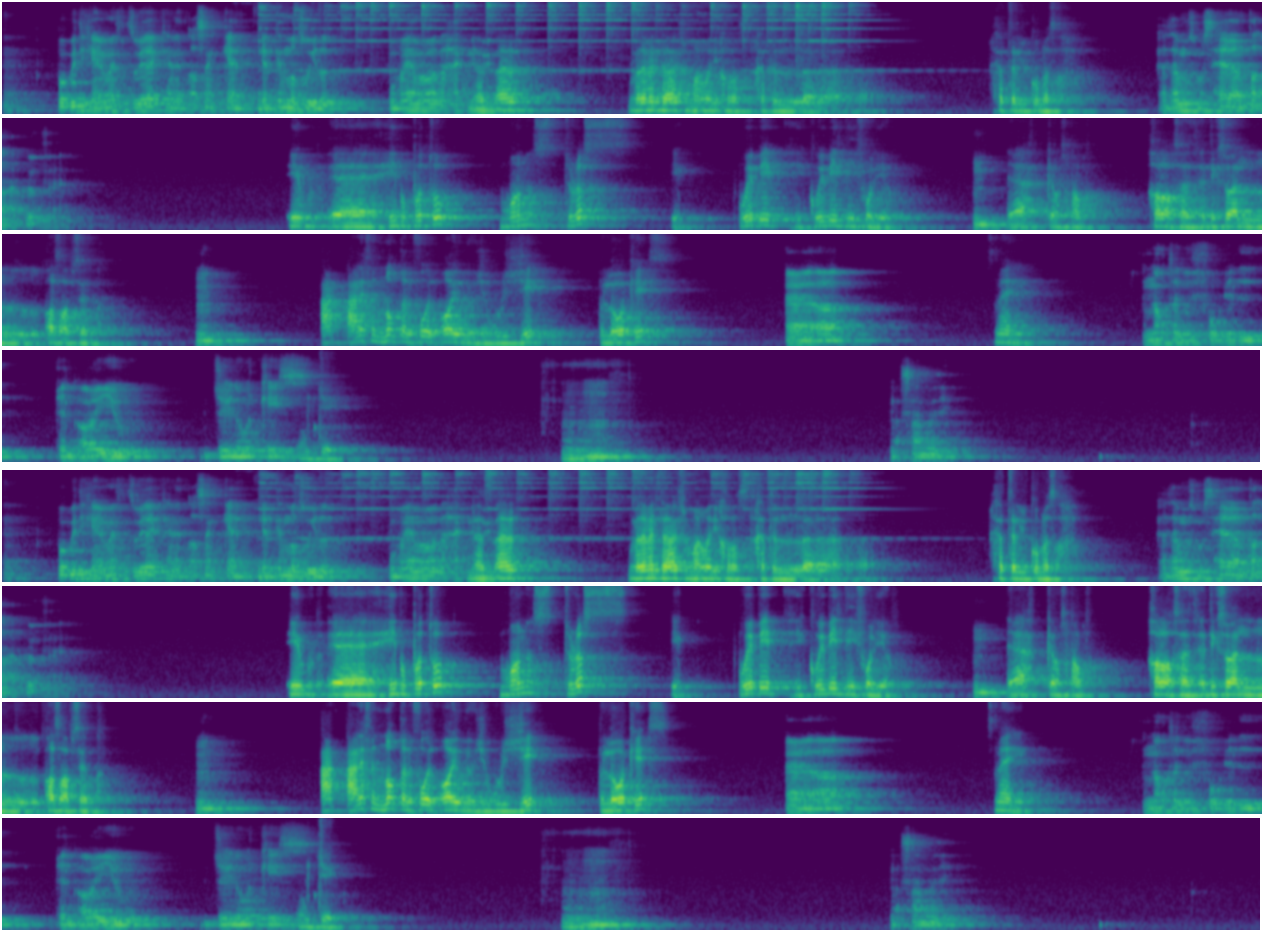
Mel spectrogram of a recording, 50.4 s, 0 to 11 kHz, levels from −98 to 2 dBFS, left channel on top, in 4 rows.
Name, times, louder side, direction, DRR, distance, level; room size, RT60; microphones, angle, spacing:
voice 1, 0.6-3.3 3.9-4.9 11.5-13.0 22.3-22.5 27.1-27.3 33.0-33.6 36.6-37.9 38.3-39.2 39.8-40.8 43.4-44.0 46.7-47.3, left 1 dB, 15° left, 3 dB, 1.0 m, -31 dB
sound 1, 0.8-0.9 2.4-8.6, left 4 dB, 55° left, 3.0 m, -40 dB
voice 2, 4.7-5.2 6.3-8.7 9.9-10.7 15.4-17.1 17.6-18.5 19.3-19.4 20.0-21.5 22.7-23.5 24.1-26.2 28.4-30.6 31.2-31.7 35.1-35.4 40.8-41.2, right 5 dB, 50° right, 10 dB, 0.5 m, -24 dB
10.0 x 6.9 x 7.8 m, 1.1 s
head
